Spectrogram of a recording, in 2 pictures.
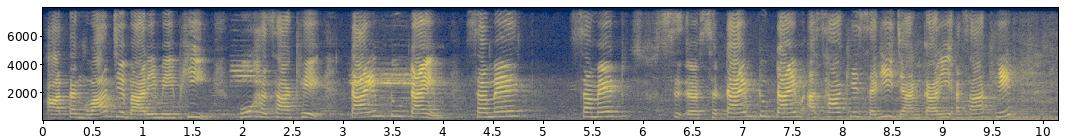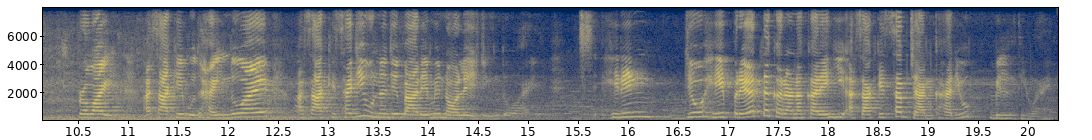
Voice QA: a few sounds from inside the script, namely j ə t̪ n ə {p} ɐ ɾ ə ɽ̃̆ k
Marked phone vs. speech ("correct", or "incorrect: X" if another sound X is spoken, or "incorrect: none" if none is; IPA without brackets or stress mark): incorrect: k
